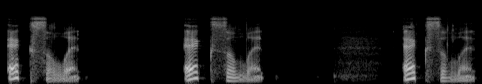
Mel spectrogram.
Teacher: the stressed syllable is eck but we're not going to say the k excellent excellent excellent it can be lunt or lint doesn't matter · in this case, excellent, the stressed syllable is ek, but we're not going to say the K.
